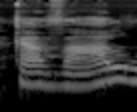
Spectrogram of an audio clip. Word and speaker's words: cavalo: palavra ele é a penúltima portanto a palavra cavalo é paroxítona é mais um exemplo caneta onde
